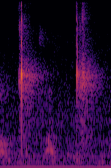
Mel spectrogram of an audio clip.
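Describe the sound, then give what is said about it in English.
Two crisp finger snaps, about a second apart, each sharp and brief against a quiet background. “Here, snap your fingers.”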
